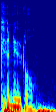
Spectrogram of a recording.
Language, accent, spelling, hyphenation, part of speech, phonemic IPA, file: English, General American, canoodle, ca‧noo‧dle, verb / noun, /kəˈnud(ə)l/, En-us-canoodle.ogg
- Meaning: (verb) 1. To caress, fondle, or pet (someone); also, to have sexual intercourse with (someone); to make love with 2. To cajole or persuade (someone)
